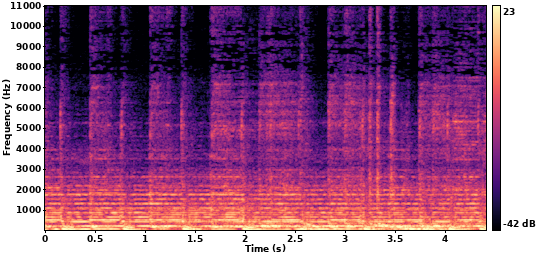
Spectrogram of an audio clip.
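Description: Live band playing an instrumental passage with no vocals: sustained keyboards and electric guitar over drums keeping a steady beat.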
